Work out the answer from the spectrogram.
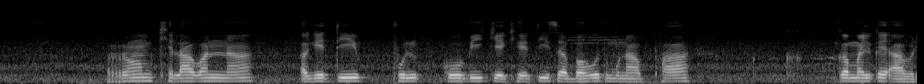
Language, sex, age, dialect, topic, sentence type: Maithili, male, 18-24, Angika, agriculture, statement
